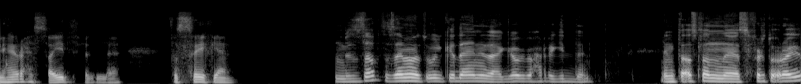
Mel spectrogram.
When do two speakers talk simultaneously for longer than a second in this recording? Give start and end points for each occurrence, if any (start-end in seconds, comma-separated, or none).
none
